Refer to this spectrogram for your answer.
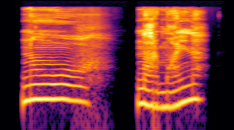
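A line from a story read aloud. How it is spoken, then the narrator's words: Uncertain, confused. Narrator (Russian): неуверенно ответила я, толком не понимая, как себя вообще вести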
